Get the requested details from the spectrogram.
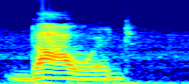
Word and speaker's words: Dawid: And the joy that King David felt, Dawid, proper pronunciation, in obeying and reading the laws of Yahweh.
